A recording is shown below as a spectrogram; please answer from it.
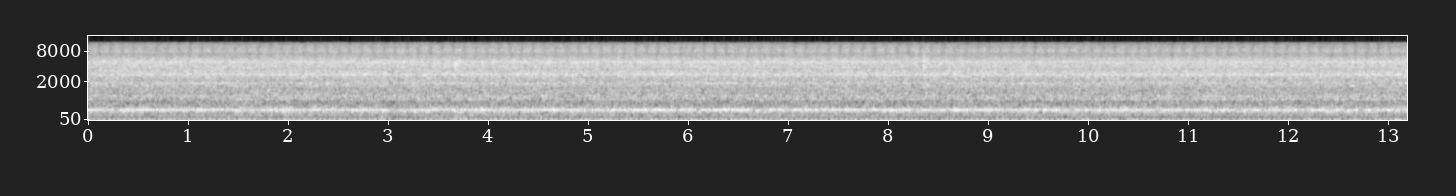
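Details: Ford Flex 3.5 first start after water pump and timing component replacement; steady idle with constant thin squeal from accessory belts contaminated with coolant, confirmed by spraying penetrating oil on belts; belts may need replacing.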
